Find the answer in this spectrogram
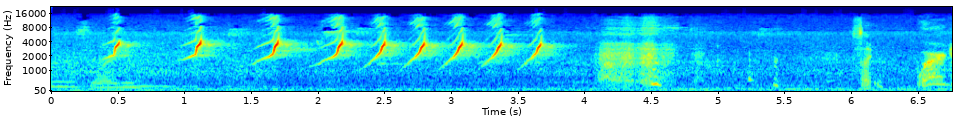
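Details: A northern cardinal call played from a computer outdoors, a quickening run of about nine clear, rising whistles, to which a male cardinal flew into the yard in response; people then talk quietly nearby.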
